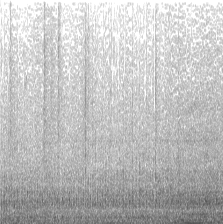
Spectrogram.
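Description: Engine of an off-road buggy running at low revs as it crawls through deep mud, getting a little louder about three and a half seconds in.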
